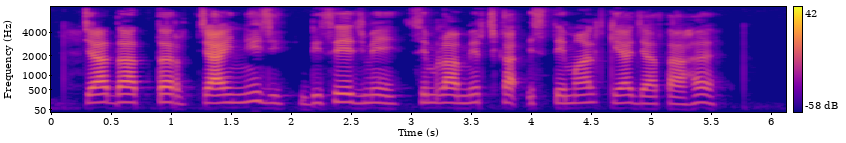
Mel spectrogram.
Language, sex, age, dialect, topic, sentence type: Hindi, female, 46-50, Garhwali, agriculture, statement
